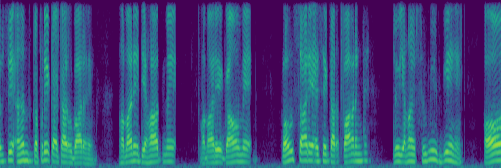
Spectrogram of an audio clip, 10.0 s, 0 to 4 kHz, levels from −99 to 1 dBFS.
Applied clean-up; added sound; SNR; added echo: neural diffusion model UNIVERSE++.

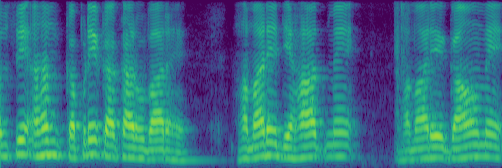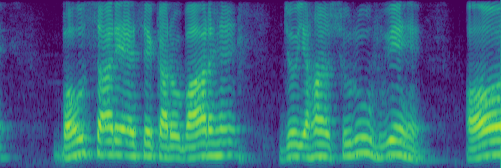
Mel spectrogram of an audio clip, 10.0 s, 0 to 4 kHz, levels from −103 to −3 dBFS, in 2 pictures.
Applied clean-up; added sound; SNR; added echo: none; none; none; none.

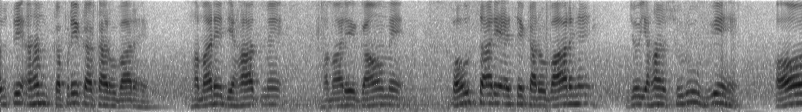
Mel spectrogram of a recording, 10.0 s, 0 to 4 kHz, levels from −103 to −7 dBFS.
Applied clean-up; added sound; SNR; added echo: none; Gunshot, gunfire; 17 dB; none.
